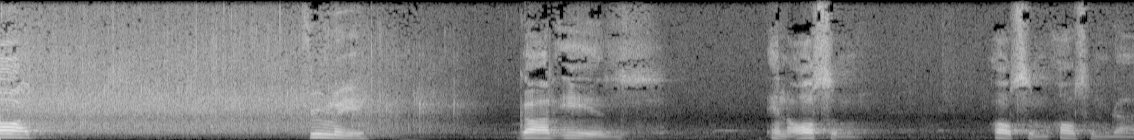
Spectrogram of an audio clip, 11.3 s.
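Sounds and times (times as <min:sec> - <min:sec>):
crowd applause for the choir: 0:00.0 - 0:04.6
speech: 0:03.1 - 0:03.8, 0:05.2 - 0:06.4, 0:07.7 - 0:08.6, 0:10.0 - 0:11.3.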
